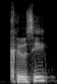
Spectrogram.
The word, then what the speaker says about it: koozie: and turns out it's called a koozie Koozie like Uzi Uzi like Oozy yes okay yeah and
